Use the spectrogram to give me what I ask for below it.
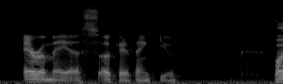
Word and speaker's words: Airamais: Aramus.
